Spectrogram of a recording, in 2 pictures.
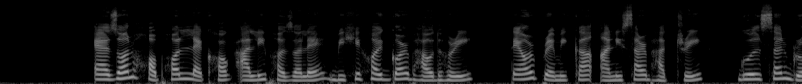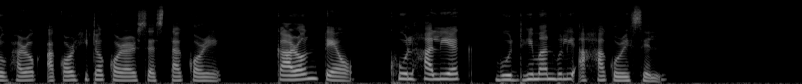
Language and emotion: Assamese, neutral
